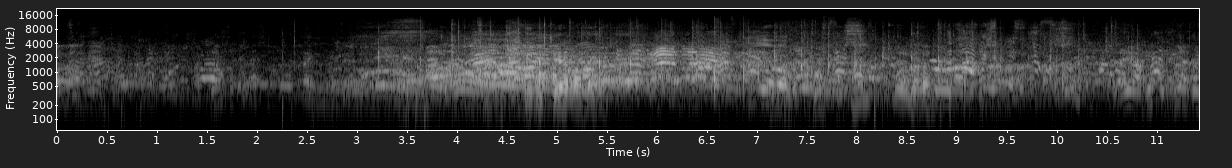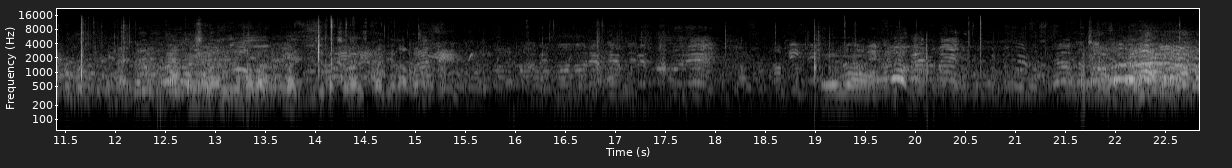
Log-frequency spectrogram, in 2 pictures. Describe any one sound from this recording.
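A small crowd of spectators shouts and cheers excitedly outdoors.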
